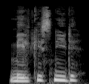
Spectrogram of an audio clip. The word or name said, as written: mælkesnitte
